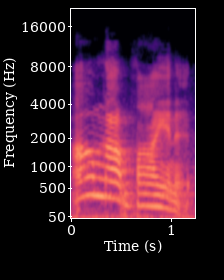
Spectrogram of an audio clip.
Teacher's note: the G at the end of buying is typically not pronounced like Americans reduce the G at the end a lot sometimes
